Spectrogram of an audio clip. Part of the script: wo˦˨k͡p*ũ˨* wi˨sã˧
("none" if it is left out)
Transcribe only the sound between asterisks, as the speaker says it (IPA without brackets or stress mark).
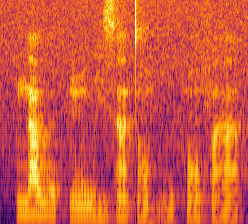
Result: ũ˧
